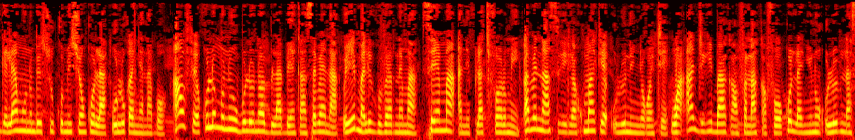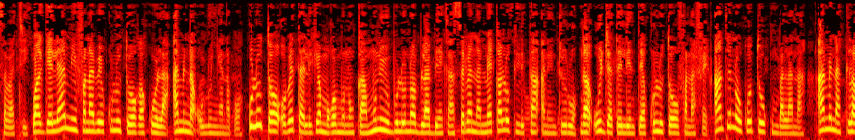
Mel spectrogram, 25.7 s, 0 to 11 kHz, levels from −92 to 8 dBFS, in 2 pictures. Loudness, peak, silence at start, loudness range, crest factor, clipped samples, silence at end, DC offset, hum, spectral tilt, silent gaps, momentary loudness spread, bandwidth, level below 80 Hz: -20 LUFS; -2 dBFS; 0 s; 2 LU; 18 dB; under 0.1%; 0 s; under 0.1%; none; -5 dB/octave; none; 7 LU; 11 kHz; -58 dBFS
